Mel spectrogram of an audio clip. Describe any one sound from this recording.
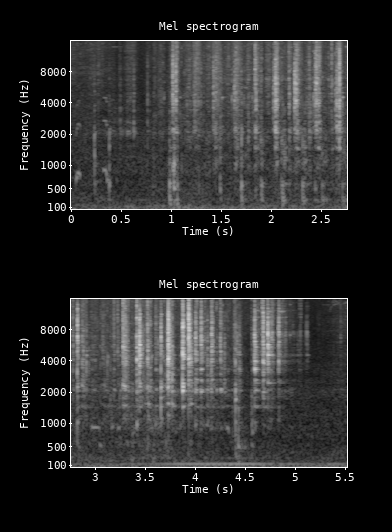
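Sand rattles and hisses through a metal sifting scoop.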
